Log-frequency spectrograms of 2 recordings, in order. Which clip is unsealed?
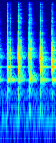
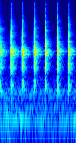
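The first.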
